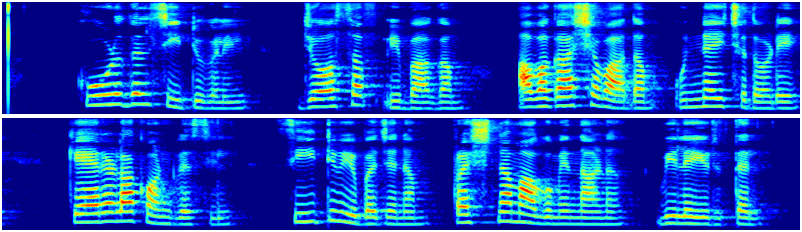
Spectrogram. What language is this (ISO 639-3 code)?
mal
